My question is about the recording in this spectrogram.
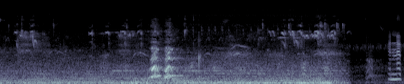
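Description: Steady low outdoor rumble with faint high chirps, broken about three seconds in by two short, loud, pitched sounds in quick succession.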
